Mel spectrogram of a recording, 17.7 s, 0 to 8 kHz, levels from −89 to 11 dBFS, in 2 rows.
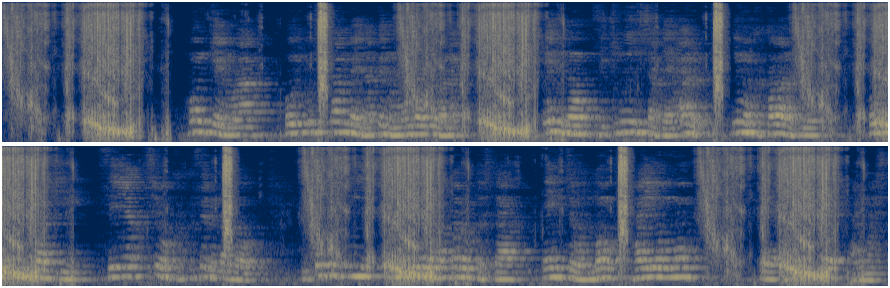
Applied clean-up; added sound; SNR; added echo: none; Packing tape, duct tape; -3 dB; reverberation time 0.6 s.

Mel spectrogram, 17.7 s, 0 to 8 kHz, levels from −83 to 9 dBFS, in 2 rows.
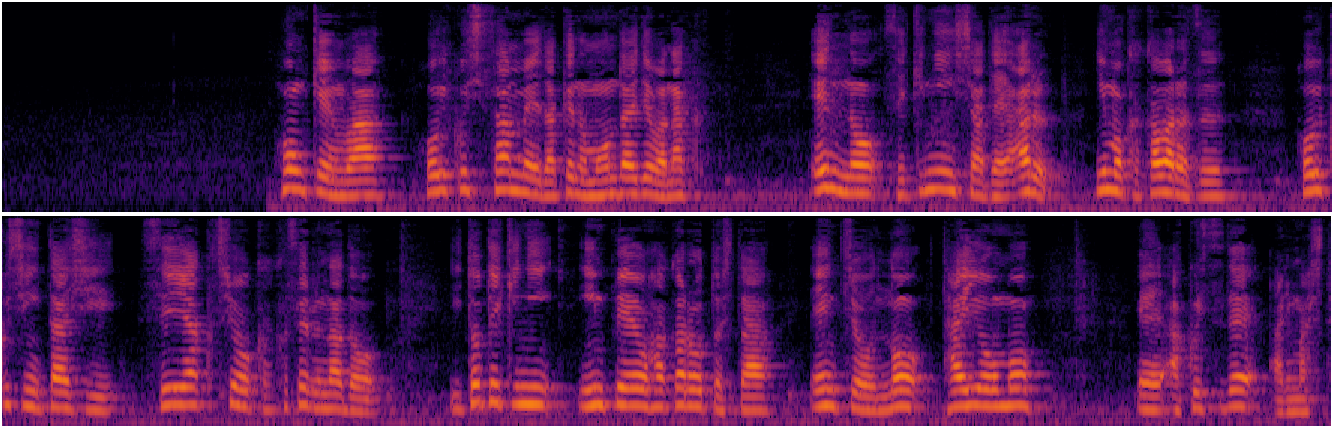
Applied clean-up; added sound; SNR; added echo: none; none; none; none.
